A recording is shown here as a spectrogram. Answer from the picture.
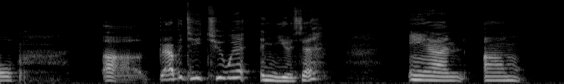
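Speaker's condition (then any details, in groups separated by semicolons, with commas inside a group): Cerebral palsy, quadriplegic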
